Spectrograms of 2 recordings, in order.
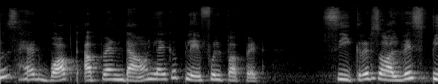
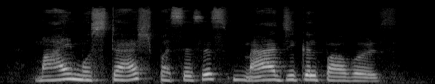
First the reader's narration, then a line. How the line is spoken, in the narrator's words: Drawing closer, the man whispered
